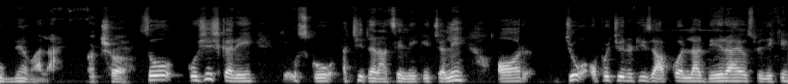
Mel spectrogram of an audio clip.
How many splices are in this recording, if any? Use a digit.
0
